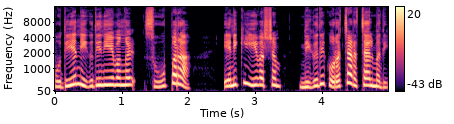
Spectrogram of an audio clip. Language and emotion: Malayalam, surprised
